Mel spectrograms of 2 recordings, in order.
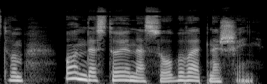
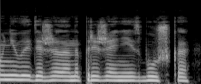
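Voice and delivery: usual speaking voice

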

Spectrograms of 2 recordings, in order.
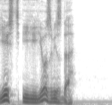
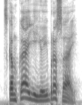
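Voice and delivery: higher, urgent call; shouted instruction; 5 semitones higher than usual. A narrator's reading. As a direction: call out orders to a friend. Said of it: "закричала Рита".

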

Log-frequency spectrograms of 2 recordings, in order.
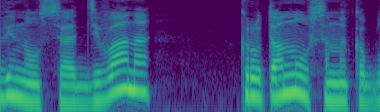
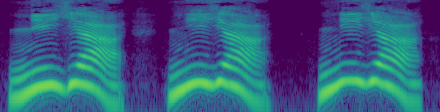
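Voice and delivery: frantic yell climbing higher and louder; frantic shouting hostage taker; 7 semitones higher, 4 dB louder, much slower than usual. A narrator's reading. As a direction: scream the denial, each louder. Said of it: "заорал похититель".

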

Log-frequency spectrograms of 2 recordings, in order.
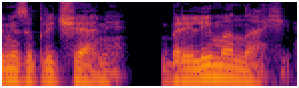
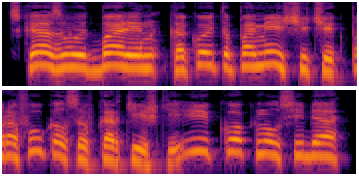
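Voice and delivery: offhand, higher peasant gossip; indifferent peasant; 12 semitones higher than usual. Acted. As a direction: shrug it off like a bored gravedigger. Peasant's voice held.

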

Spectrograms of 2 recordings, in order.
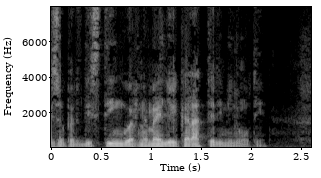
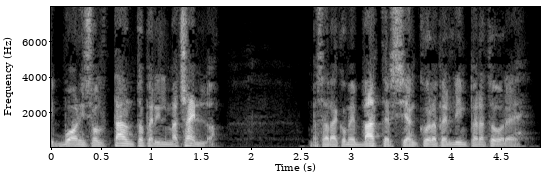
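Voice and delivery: bitter veteran; 5 semitones higher, 6 dB louder than usual. Acted. Bitter veteran retorts loudly.

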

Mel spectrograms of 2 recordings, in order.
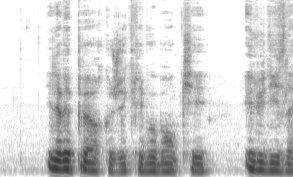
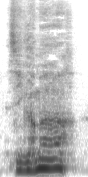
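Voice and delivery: nom lancé en exclamation, finale montante; s'écrier en reconnaissant l'ennemi; 3 semitones higher, 4 dB louder, slower than usual. A narrator's reading. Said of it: "s'écria Paulin Broquet". (cri de stupeur)

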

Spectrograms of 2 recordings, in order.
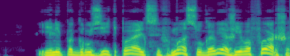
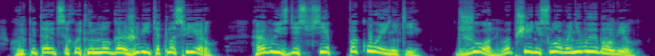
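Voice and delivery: angry defence; 11 semitones higher than usual. Acted. Lauren defends Kurt angrily.

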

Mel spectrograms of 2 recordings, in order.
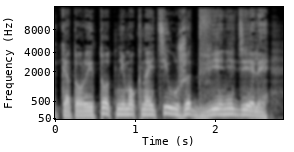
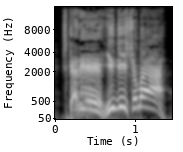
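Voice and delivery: high, eager calling; squeaky-high impatient welcome; excited urging; 4 dB louder than usual. Acted. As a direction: hurry him in excitedly. Plants hurry him inside.

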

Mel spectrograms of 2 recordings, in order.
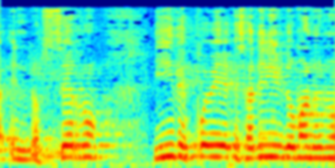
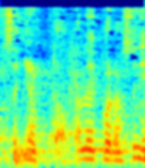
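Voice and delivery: nervously, much softer; a worried murmur, much softer and lower; nervous, quiet; 5 semitones lower, 7 dB quieter, faster than usual. Retold or imitated. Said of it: "Y él muy nervioso dijo".

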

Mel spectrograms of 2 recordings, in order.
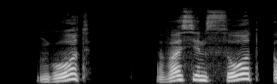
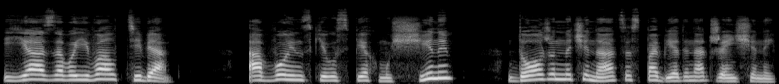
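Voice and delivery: ordinary delivery, nothing marked

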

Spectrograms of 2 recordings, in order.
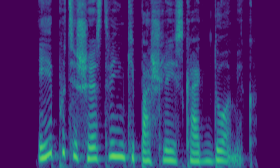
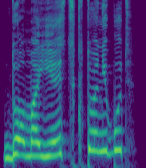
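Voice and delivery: higher, pointedly audible call; deliberately loud voice; 6 semitones higher, 3 dB louder than usual. A narrator's reading. Фантик checks if anyone is home, pointedly loud. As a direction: call out for the hidden one to hear. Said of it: "специальным громким голосом сказал".

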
